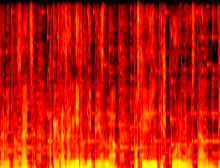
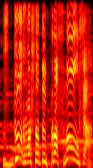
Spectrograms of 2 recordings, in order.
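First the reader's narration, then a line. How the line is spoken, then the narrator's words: Shouting. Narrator (Russian): крикнул Сенька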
